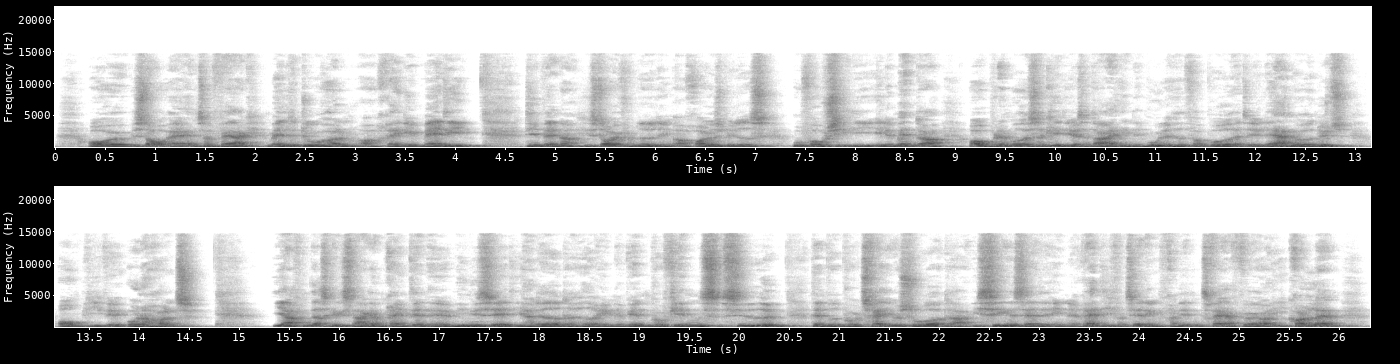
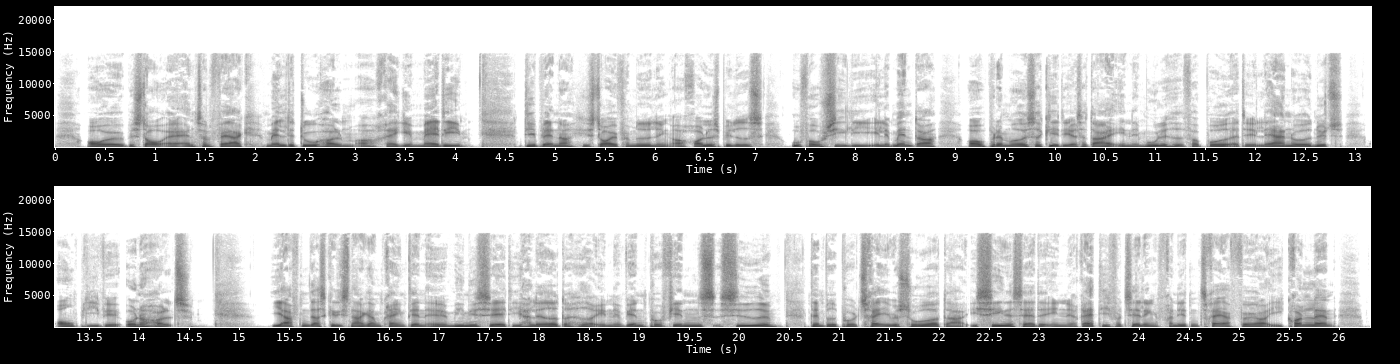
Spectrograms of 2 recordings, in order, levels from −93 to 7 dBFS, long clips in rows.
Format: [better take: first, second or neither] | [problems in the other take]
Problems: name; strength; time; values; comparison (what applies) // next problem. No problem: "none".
second | off-mic speech; far // room echo; noticeable; dies away in 0.4 s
